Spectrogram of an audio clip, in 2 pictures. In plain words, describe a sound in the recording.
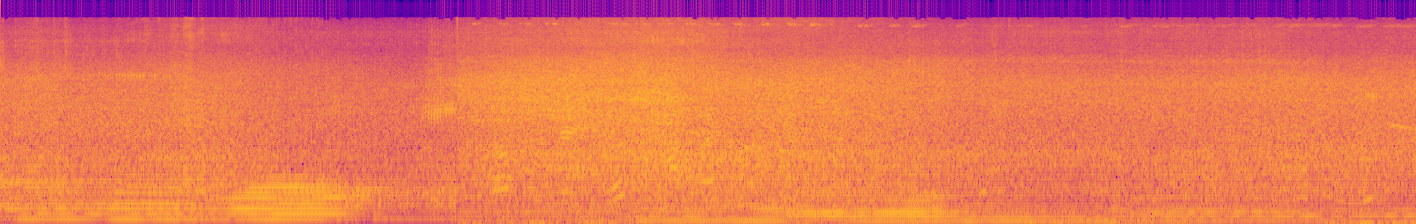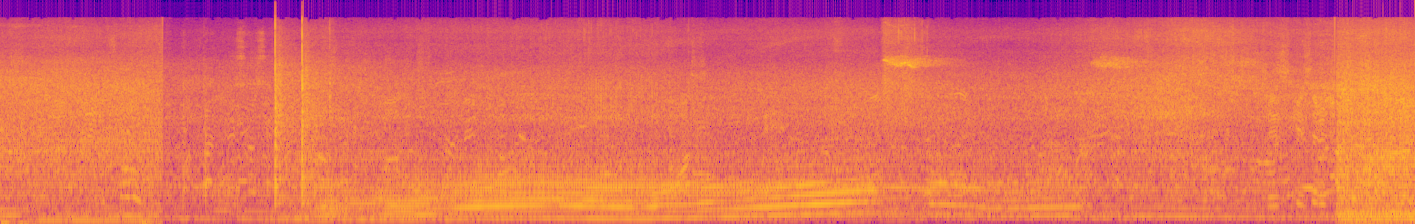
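Car engines roar loudly as cars speed past on a street.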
